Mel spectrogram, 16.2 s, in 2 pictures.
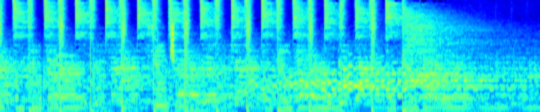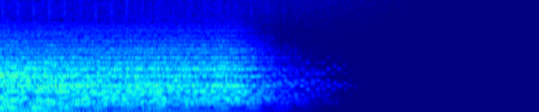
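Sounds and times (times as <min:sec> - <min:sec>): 
disco computer music: 0:00.0 - 0:12.2.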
